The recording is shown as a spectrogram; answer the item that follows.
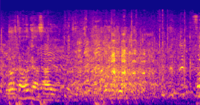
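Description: Several people talking over one another: chatter at speaking level, with no other clear sound.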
